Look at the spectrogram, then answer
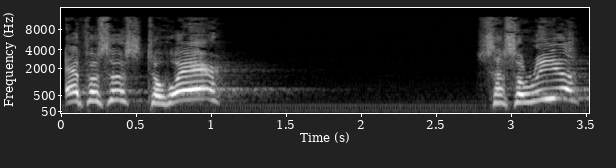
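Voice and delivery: loud call-and-response. Real, not acted. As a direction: shout the question to the crowd. Preacher leads call-and-response geography.

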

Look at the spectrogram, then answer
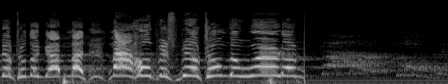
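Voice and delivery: slow, shouted preacher's opening line; preaching at full force. Acted. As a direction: belt it out to the congregation, slow and high.

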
